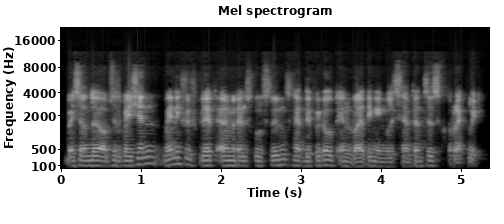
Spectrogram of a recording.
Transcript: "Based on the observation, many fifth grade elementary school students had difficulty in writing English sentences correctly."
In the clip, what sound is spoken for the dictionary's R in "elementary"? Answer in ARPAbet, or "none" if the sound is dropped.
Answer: none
